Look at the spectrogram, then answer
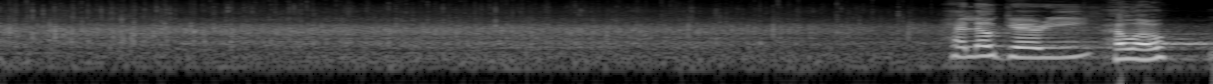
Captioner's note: audience applauding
